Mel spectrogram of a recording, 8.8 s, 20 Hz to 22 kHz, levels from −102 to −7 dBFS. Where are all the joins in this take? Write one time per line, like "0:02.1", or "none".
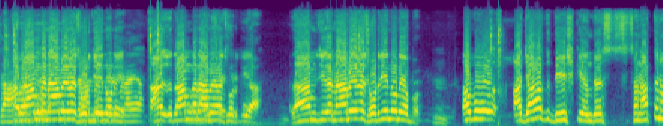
0:06.0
